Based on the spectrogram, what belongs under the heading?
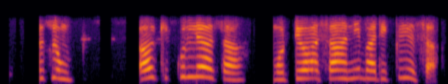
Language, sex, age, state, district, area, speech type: Goan Konkani, female, 30-45, Goa, Bardez, urban, conversation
